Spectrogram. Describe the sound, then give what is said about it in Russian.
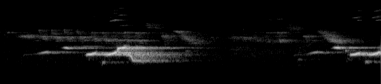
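Eurasian golden oriole singing: fluting, whistled phrases with a few higher chirps, in two bursts separated by a short pause, clear and alone. “Иволга не такая уж заметная птица. Но, слава богу, есть голос, и он совершенно удивительный.”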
